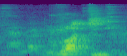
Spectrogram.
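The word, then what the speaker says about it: matte: Eux autres, ils l'ont gardé maths, M-A-T-T-E, sauf qu'ils le prononcent mot. Non, mot. Mot, comme dans la motte de terre.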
